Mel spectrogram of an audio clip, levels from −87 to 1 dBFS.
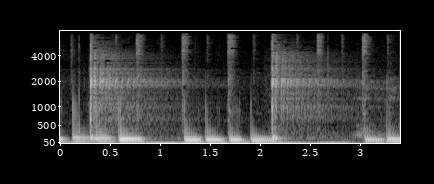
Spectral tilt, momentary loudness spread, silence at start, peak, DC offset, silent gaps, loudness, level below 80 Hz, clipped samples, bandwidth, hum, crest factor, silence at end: -6 dB/octave; 15 LU; 0 s; -2 dBFS; under 0.1%; none; -22 LUFS; -30 dBFS; under 0.1%; 7.6 kHz; none; 18 dB; 0 s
